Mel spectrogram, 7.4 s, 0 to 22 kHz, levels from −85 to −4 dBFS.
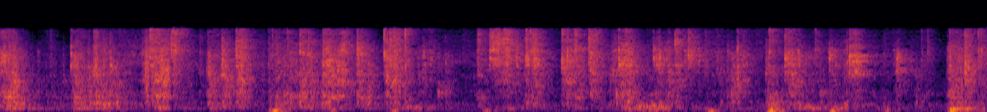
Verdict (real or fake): fake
